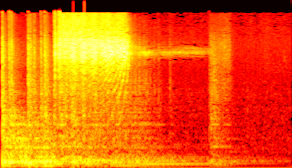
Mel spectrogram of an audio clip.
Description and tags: Sounds made by throwing to magnets together onto drums and in the air. Magnets thrown onto a tom tom, conga, djembe, bongos, and in to the air against themselves.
